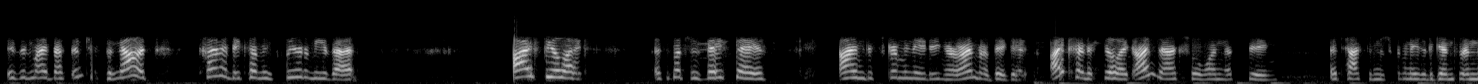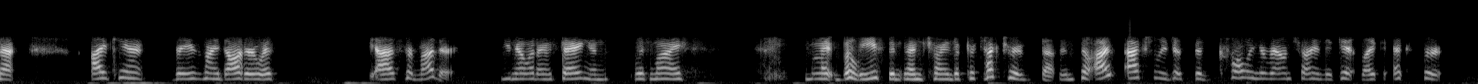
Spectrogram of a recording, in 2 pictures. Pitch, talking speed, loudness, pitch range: 265 Hz, 175 wpm, -18 LUFS, 245-300 Hz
